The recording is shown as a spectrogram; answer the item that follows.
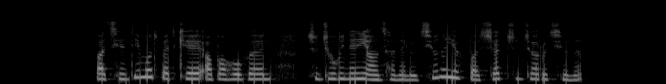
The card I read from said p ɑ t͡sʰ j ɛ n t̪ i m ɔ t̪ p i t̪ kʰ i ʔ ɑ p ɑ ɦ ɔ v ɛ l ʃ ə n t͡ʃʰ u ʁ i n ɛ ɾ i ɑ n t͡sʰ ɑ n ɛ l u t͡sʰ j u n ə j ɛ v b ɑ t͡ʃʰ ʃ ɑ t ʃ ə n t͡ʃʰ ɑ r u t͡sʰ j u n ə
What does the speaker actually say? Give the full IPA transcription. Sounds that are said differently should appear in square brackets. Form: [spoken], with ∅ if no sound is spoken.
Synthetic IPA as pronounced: p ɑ t͡sʰ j ɛ n t̪ i m ɔ t̪ p [ɛ] t̪ kʰ [ɛ] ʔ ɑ p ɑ ɦ ɔ v ɛ l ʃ ə n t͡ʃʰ u ʁ i n ɛ ɾ i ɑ n t͡sʰ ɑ n ɛ l u t͡sʰ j u n ə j ɛ v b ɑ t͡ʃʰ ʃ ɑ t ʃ ə n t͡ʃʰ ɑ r u t͡sʰ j u n ə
